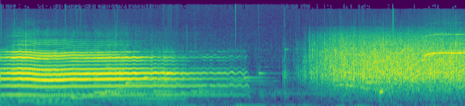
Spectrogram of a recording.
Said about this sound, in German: Und das vermutlich überwiegend bürgerliche weiße Publikum klatschte brav Applaus.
